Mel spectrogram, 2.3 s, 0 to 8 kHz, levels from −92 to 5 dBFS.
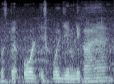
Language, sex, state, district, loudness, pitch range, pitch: Hindi, male, Uttar Pradesh, Shamli, -18 LUFS, 105-115 Hz, 110 Hz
